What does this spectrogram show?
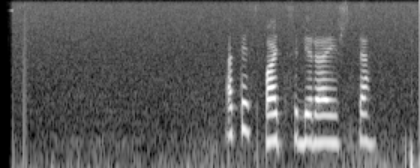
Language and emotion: Russian, neutral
